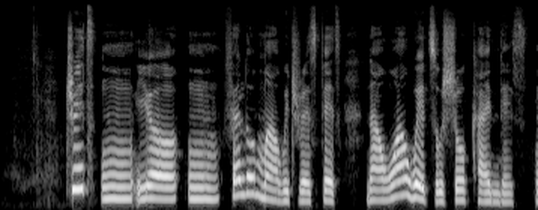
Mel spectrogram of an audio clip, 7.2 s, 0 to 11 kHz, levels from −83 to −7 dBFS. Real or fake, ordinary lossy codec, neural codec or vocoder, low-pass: fake; none; vocoder, 24 kHz, 100 mel bands, Vocos; 9.9 kHz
